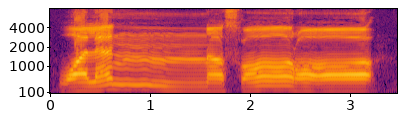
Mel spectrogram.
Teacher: ولن نون کے اوپر تشدید ہے اس لیے یہاں پر غنہ ہوگا۔ صارا، صاد کے اوپر کھڑا زبر ہے اور را کے اوپر بھی کھڑا زبر ہے، ان دونوں کو ایک ایک الف کی مقدار کھینچ کر پڑھیں گے۔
